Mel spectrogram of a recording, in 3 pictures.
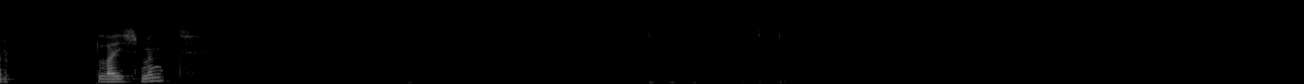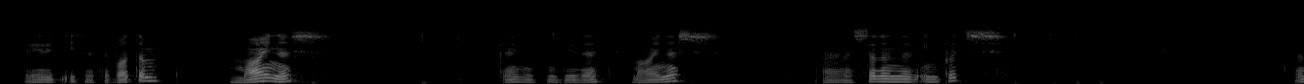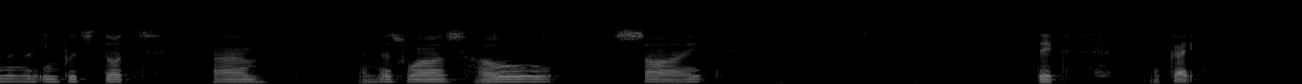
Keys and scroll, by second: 3.6-4.3 typing, 7.8 typing, 16.3 typing, 23.1-24.8 typing, 30.3-31.7 typing, 34.1-35.0 typing.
